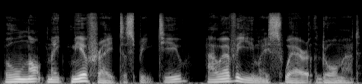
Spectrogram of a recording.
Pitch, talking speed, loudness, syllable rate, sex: 105 Hz, 280 wpm, -19 LUFS, 6.0 syllables/s, male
